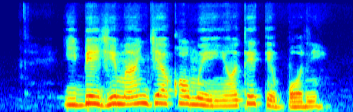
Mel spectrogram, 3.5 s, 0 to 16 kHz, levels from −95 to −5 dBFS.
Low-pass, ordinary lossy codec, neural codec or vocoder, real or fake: 14.4 kHz; AAC, 48 kbps; autoencoder, 48 kHz, 128 numbers a frame, DAC-VAE, trained on Japanese speech; fake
